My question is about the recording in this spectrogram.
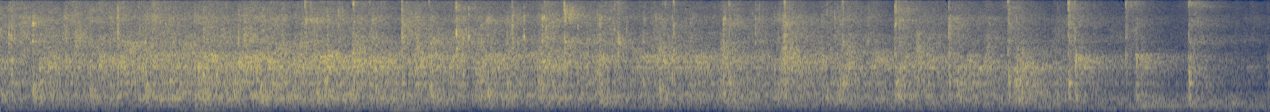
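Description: Audience applauding: dense, steady clapping that tapers off near the end.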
